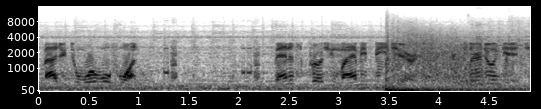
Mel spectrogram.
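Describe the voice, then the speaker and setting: An actor playing a businesslike military air controller in a video game, reporting in procedural radio style over loud music. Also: male voice, fairly high pitch, fairly quick, natural voice. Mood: businesslike, alert.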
